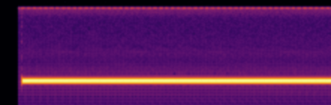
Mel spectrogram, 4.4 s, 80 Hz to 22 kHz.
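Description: A steady 1 kHz reference test tone, the line-up tone that goes with colour bars, starting a moment in and holding one unchanging pitch.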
